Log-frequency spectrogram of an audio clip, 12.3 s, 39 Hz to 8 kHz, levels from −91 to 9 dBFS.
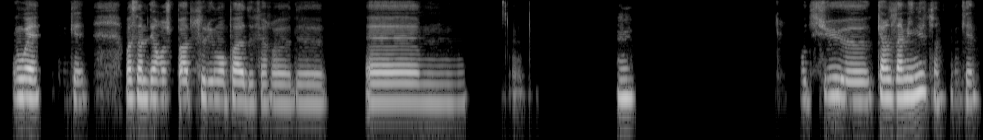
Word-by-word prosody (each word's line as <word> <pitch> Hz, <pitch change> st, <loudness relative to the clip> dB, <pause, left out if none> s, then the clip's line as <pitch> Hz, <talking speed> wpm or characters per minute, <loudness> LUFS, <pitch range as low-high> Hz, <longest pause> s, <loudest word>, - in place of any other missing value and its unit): Ouais. 200 Hz, 0 st, +5 dB, 0.3 s
OK. 185 Hz, -, -13 dB, 0.6 s
Moi 190 Hz, -, +4 dB
ça 195 Hz, 0 st, +3 dB
me 190 Hz, -, 0 dB
dérange 185 Hz, -1 st, -1 dB
pas 185 Hz, -, +2 dB
absolument 185 Hz, -1 st, -2 dB
pas 175 Hz, -1 st, +4 dB
de 165 Hz, 0 st, -9 dB
faire 165 Hz, 0 st, -9 dB
heu, 165 Hz, -1 st, -4 dB
de 165 Hz, -1 st, -8 dB, 0.5 s
hem 170 Hz, 0 st, -1 dB, 1.9 s
Mmh. 195 Hz, 0 st, +1 dB, 2.1 s
Au-dessus, 205 Hz, +3 st, -3 dB
heu, 180 Hz, 0 st, -1 dB
15-20 200 Hz, -1 st, +4 dB
minutes? 225 Hz, +3 st, +4 dB, 0.2 s
OK. 175 Hz, -1 st, -9 dB
180 Hz, 100 wpm, -24 LUFS, 170-195 Hz, 2.1 s, Ouais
